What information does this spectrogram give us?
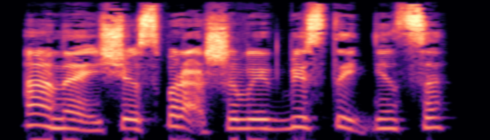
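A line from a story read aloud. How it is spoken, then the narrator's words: Contemptuous snort. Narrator (Russian): Фыркнула та презрительно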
